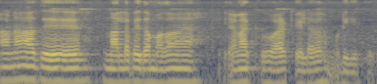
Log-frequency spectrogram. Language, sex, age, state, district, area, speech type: Tamil, female, 60+, Tamil Nadu, Cuddalore, rural, spontaneous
